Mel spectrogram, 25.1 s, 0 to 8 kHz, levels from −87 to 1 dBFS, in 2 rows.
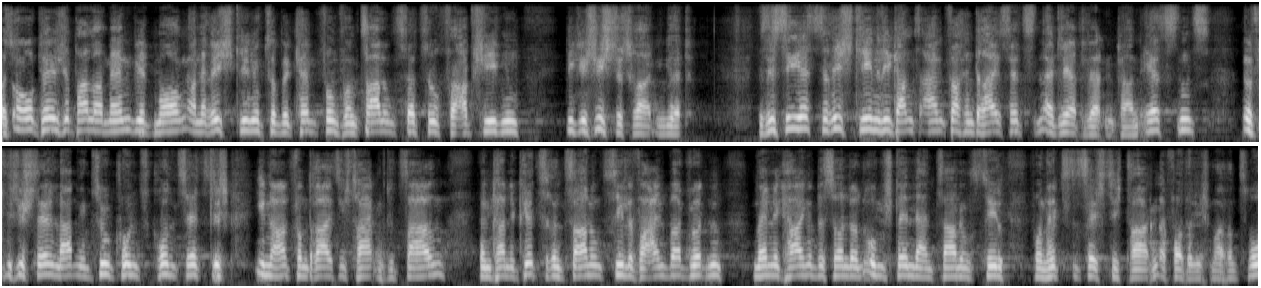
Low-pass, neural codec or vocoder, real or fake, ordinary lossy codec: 7.2 kHz; codec, 44.1 kHz, 2.6 kbps, SNAC; fake; none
